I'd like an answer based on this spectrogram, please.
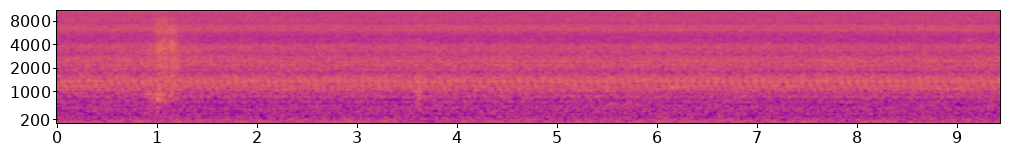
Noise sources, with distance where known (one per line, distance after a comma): engine of unclear size, near
non-machinery impact, near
